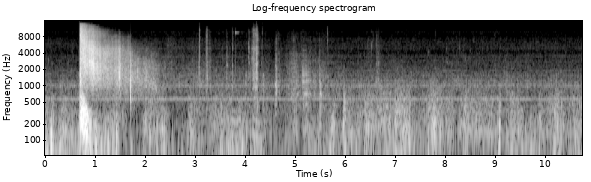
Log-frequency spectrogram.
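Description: A single rifle shot about a second in, its report rolling away over the hill. About a second later comes a short sharp 'toc', the sound of the bullet striking the hind, which tells that the shot is well placed. A few faint clicks follow.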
